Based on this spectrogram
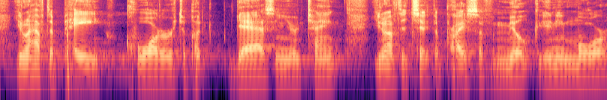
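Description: A man talks at a moderate pace in an animated tone over light background noise. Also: medium pitch for a man. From Houston, Texas. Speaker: entrepreneur and motivational mentor. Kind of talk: pep talk, motivational preaching. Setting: filming vlog video inside hotel suite in Dubai. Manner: animated, emphatic, call-and-response, loud. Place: home room. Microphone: phone near.

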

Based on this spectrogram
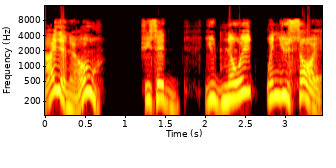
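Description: Putting on a whiny character voice with a Northern English accent, a man speaks at a moderate pace in a high pitch with very wide pitch swings. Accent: rough Northern dialect. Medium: read story. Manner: nervous, evasive, rambling.

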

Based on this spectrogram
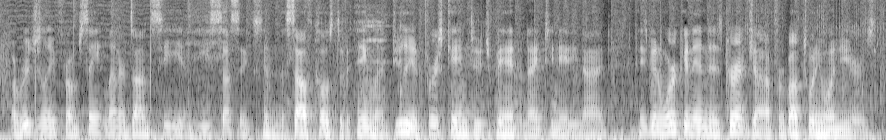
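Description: Moderate-paced speech with hardly any pauses, music in the background. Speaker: channel host narrator. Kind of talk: documentary narration.

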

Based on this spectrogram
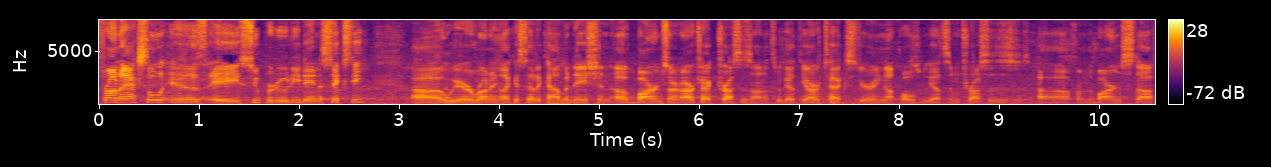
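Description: A man talks at a fairly quick pace with ordinary pitch variation. The sound is dry with no echo, though noticeable background noise is present. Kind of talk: interview answer. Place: hall. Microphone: phone near.

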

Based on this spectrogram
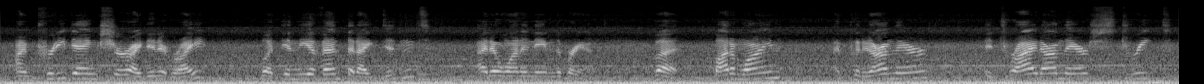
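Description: A woman at a fairly slow pace with long, frequent pauses, over loud background noise. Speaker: RV traveler vlogger. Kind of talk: casual vlog chat. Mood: exasperated, humorous storytelling. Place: car. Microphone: phone near.

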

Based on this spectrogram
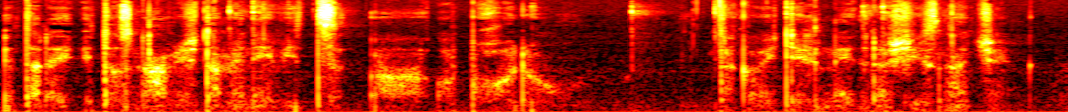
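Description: Whispering and soft-spoken, a man talks at a fairly quick pace. Loud background noise surrounds him. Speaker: streamer. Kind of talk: casual commentary while browsing. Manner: soft close-mic ASMR whisper. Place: home room.

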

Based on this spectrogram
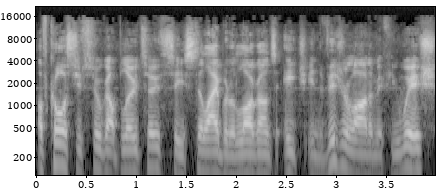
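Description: A man's very fast speech with ordinary pitch variation. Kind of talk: product walkthrough explanation. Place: home room. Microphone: headset.

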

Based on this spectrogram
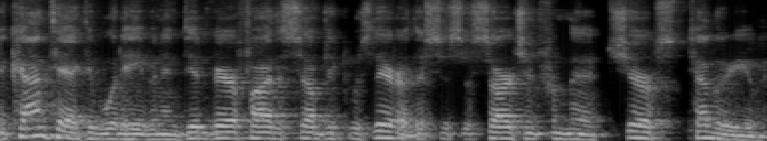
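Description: A man talks at a fairly quick pace with ordinary pitch variation, hardly any pauses, and audible room echo. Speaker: judge in a court hearing. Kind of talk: courtroom remarks, partly reading a report. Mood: puzzled, skeptical. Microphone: video call.

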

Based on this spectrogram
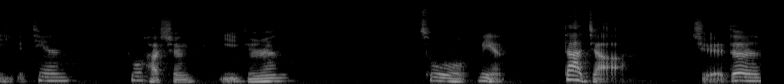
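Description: A man talks at a very slow pace, fairly high in pitch with ordinary pitch variation. His loudness swings widely, and his pauses are long and frequent. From Australia. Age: 20s. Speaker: Mandarin learner, YouTuber. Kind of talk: reading aloud / book review in learner Mandarin. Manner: slow, halting. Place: home room. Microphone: webcam.

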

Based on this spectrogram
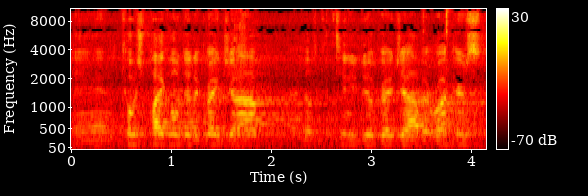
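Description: Over light background noise and audible room echo, a man with an American accent talks at a fairly quick pace in a monotone, flat intonation. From Ohio, small town. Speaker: college basketball coach; basketball coach. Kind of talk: press conference remarks. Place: hall. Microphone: podium.

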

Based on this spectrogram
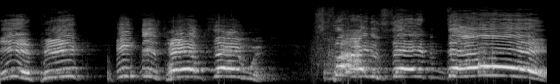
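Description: A man's shouted, put-on character voice, extremely high-pitched and very slow. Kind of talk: comedy skit. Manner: energetic, shouty.

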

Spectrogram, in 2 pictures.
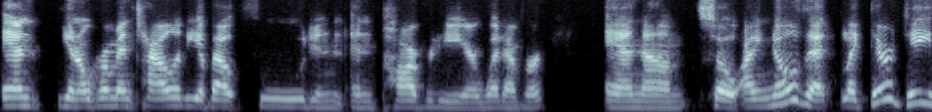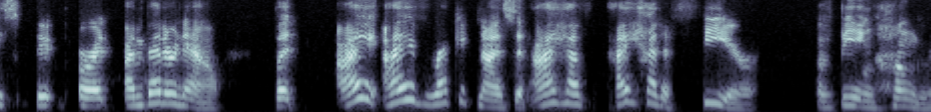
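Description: Over a quiet background, a woman speaks at a moderate pace and medium pitch with lively intonation. The sound is dry with no echo, and her pauses are long and frequent. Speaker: insurance agent; guest. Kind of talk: casual chat. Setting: video call. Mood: reflective, personal. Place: home room. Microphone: video call.

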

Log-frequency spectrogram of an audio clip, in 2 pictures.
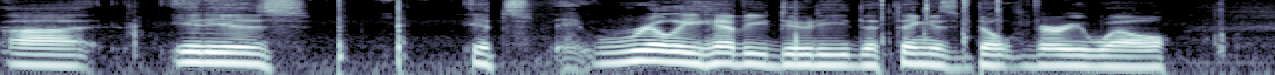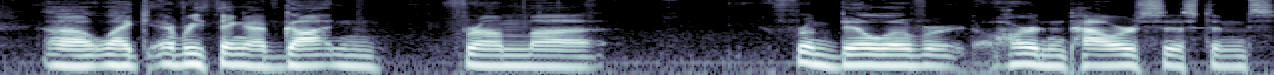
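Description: The speech is fairly slow, with monotone, flat intonation and long, frequent pauses. The sound is dry, with no echo. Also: man. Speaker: ham radio operator reviewing gear. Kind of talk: casual product review vlog. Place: open country. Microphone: lapel.

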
